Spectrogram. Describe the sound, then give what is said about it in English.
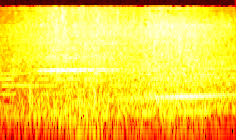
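A deputy's truck engine starts up and roars in a steady, loud rumble that swells slightly as the truck peels out and pulls away, with no voices. “Marcus gets into the deputy's truck and starts it up. Hearing the engine start, Henry runs outside just in time to see Marcus peel out.”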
